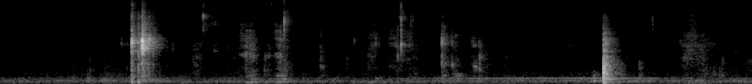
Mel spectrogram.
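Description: Close-up eating sounds from crab legs: soft chewing and small clicks of shell being picked apart, with two sharp cracks, one a couple of seconds in and one about two seconds before the end.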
